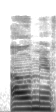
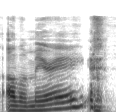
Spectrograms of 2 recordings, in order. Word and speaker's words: Alamere: So like Alamere Falls, which I didn't know that's how you're supposed to pronounce it. I always call it Alamere.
